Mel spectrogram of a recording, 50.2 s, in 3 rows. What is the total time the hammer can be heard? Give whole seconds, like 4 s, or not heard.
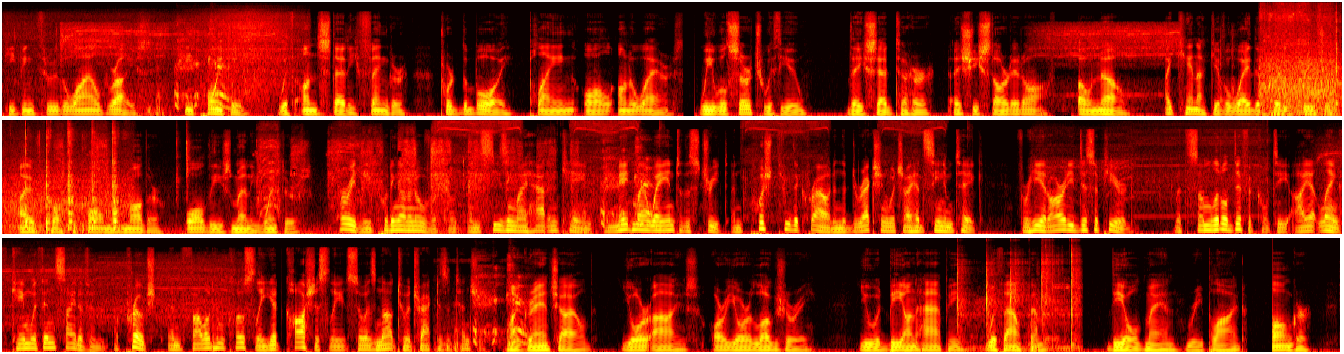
4 s.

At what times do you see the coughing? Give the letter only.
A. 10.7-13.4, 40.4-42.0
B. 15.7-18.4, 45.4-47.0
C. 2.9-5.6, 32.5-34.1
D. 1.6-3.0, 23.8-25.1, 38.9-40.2
D.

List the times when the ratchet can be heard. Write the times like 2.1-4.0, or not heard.
not heard.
